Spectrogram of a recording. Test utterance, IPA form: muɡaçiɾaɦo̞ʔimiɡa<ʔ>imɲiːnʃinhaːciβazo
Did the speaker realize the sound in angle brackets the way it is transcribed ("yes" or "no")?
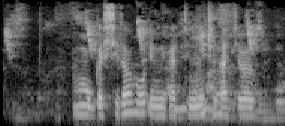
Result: no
